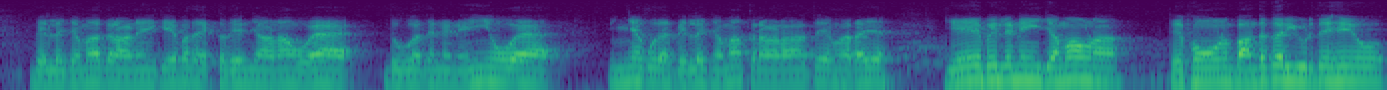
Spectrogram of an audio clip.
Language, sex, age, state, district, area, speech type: Dogri, male, 30-45, Jammu and Kashmir, Samba, rural, spontaneous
